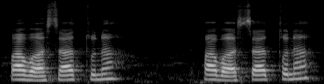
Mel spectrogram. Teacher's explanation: नून को हम लंबा नहीं करेंगे, हम इसको एक हरकत के बराबर पढ़ेंगे, लंबा नहीं करेंगे। · فوسطن، साथुना। तो जो है इसकी अदायगी में होंठों को गोल नहीं करेंगे, सिर्फ ज़ुबान की जो नोक है उसको मज़बूती से ऊपर के तालू की तरफ जहाँ पर लकीरें होती हैं वहाँ पे ज़ुबान को मज़बूती से लगाएंगे तो अदा होगा।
